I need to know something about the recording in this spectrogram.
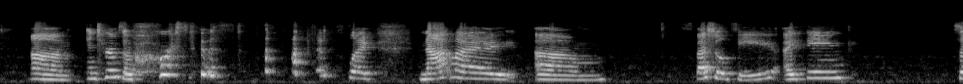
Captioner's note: laughs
